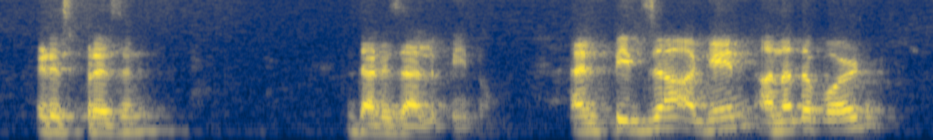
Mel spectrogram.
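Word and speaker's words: jalapeño: a chili pepper yes the pronunciation is alapo not jalapeno alpino you know Domino those red chili pepper it is present that is alapo and pizza again another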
